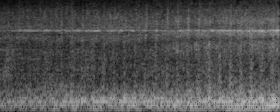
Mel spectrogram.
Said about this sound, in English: The choppers are landing.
